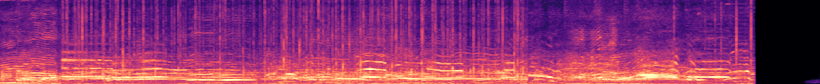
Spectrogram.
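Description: A crowd of young men shouts and cheers loudly close by.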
